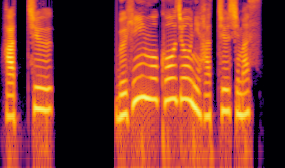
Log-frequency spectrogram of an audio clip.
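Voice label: Japanese word, essential Japanese phrases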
